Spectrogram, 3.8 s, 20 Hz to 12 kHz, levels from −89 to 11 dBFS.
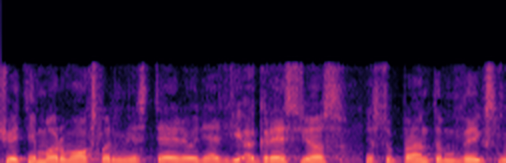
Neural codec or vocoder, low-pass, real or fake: codec, 16 kHz, 4 kbps, X-Codec, WavLM features, trained on Multilingual LibriSpeech; 7.2 kHz; fake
